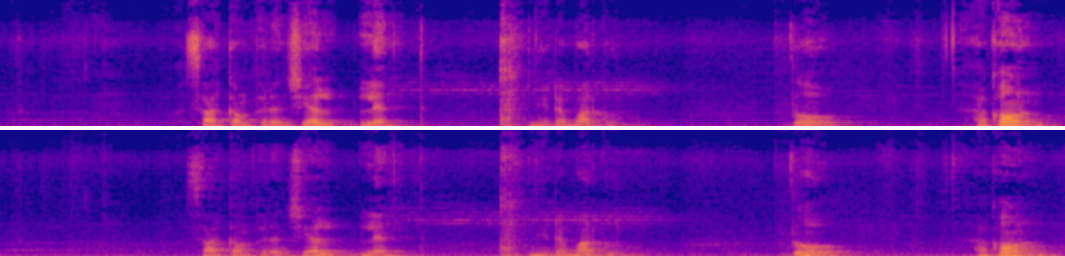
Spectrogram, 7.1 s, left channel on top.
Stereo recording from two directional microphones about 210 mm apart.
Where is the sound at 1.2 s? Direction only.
55° left (ahead or behind).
